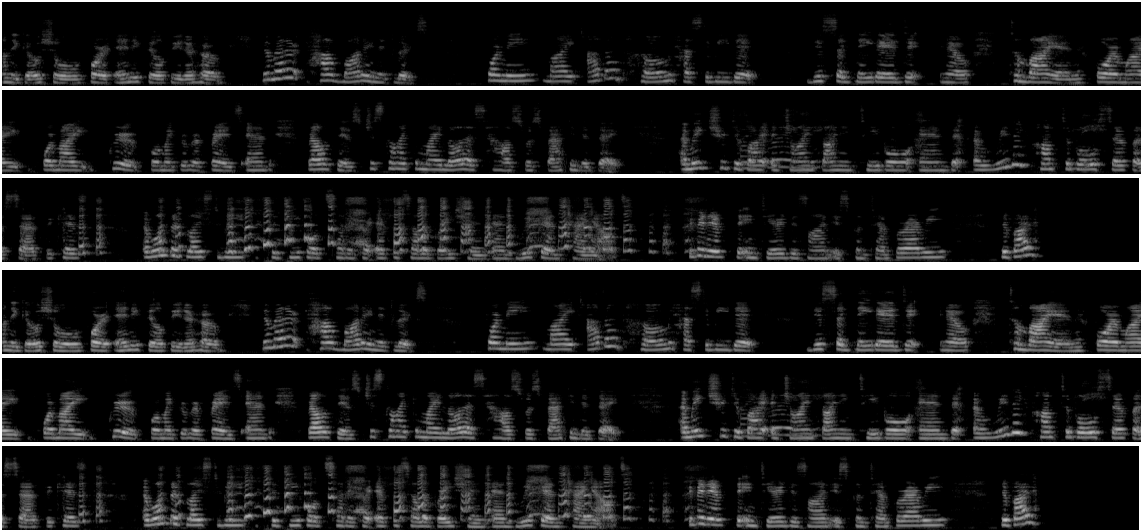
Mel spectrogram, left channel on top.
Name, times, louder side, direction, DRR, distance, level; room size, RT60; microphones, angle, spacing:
voice 1, 0.0-4.1 4.9-7.5 8.0-12.2 12.5-23.8 24.2-25.2 25.5-28.9 29.6-32.2 32.5-33.1, right 4 dB, 75° right, 1.5 m, -34 dB
Laughter, 18.8-19.6 20.3-20.7 20.9-21.0 21.8-22.4 23.0-23.1 23.4-23.8 24.2-24.6 25.0-29.8, right 1 dB, ahead, 0.6 m, -37 dB
5.8 x 2.1 x 2.3 m
head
